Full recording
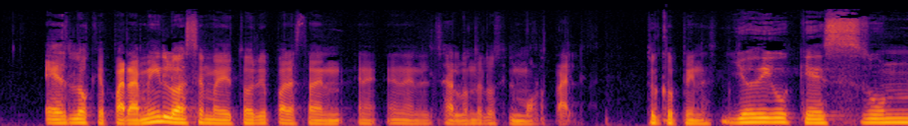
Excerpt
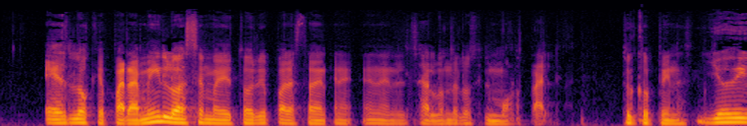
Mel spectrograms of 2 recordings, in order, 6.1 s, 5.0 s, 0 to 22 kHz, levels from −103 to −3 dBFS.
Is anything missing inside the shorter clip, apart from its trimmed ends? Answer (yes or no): yes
